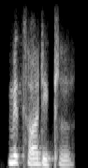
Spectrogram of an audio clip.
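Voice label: "methodical", English, Indian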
